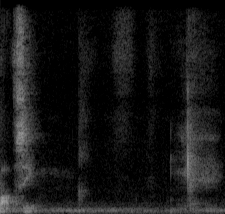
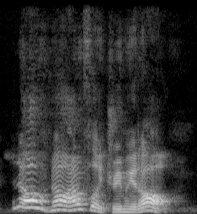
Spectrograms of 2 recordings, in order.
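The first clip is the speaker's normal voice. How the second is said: emphatic denial; 13 semitones higher, 8 dB louder than usual. Acted. Guy in the story flatly denying.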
